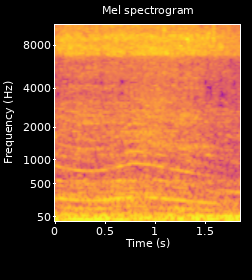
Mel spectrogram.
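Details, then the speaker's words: Dodge Caravan 2.4 after the belt tensioner fix, AC on: faint steady whine over the engine rumble, pitch following engine speed, heard when revving; AC thump is gone and AC blows cold; whine cause unconfirmed, possibly a pump. "you can hear it there a little bit that's that noise so I don't know the AC works cold so I'll do some research on it"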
